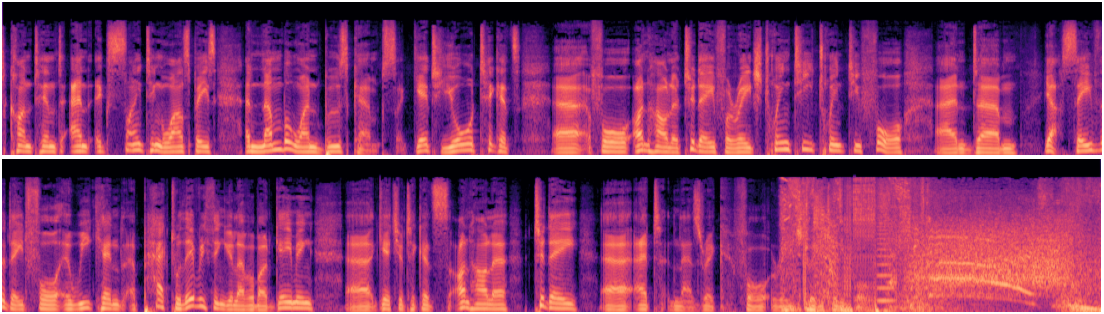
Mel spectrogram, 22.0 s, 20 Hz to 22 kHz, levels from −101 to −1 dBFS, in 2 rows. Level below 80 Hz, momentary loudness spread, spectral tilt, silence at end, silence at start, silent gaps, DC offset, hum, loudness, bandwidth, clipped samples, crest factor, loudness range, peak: -36 dBFS; 7 LU; -4.5 dB/octave; 0 s; 0 s; none; under 0.1%; none; -20 LUFS; 13 kHz; under 0.1%; 16 dB; 2 LU; -4 dBFS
